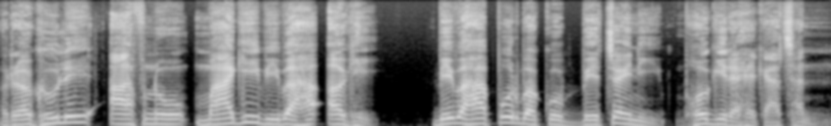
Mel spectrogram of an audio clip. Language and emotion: Nepali, neutral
